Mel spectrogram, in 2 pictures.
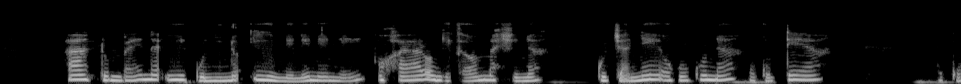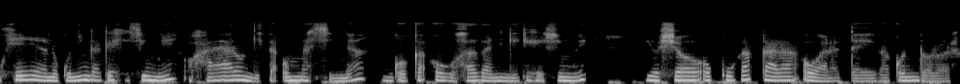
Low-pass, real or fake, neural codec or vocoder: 7.2 kHz; fake; vocoder, 44.1 kHz, 128 mel bands every 256 samples, BigVGAN v2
